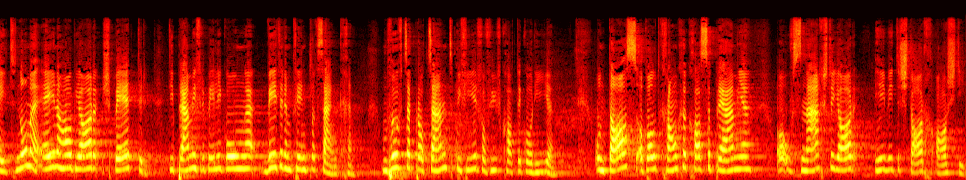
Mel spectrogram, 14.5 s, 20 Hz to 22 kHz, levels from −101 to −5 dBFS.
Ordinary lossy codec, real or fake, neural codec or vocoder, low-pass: none; real; none; 14.4 kHz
